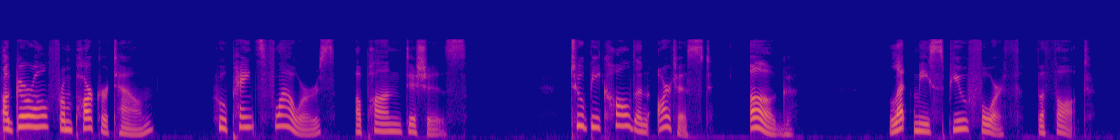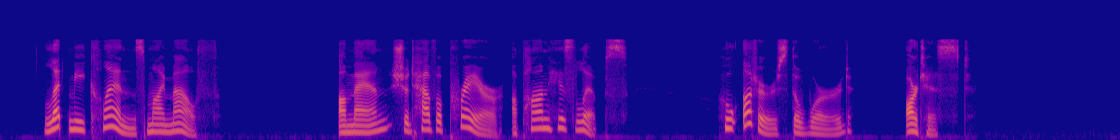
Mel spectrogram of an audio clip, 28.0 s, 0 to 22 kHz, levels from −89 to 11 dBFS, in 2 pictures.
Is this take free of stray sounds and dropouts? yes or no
yes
